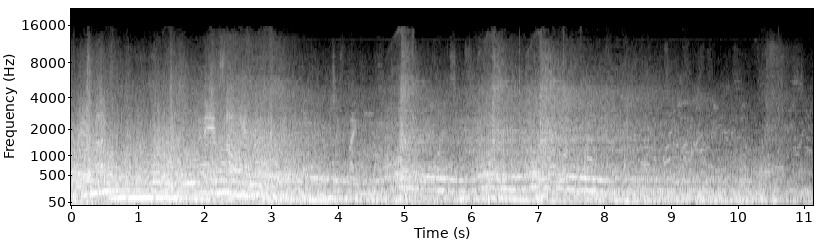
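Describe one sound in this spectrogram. A crowd of adults chats outdoors.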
